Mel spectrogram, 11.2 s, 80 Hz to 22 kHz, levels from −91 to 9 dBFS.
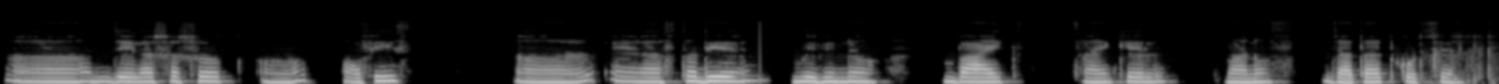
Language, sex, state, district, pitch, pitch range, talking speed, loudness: Bengali, female, West Bengal, Paschim Medinipur, 205 Hz, 195-215 Hz, 80 wpm, -18 LUFS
